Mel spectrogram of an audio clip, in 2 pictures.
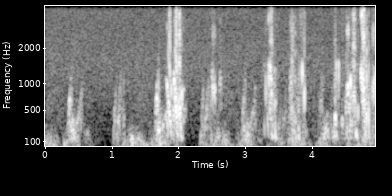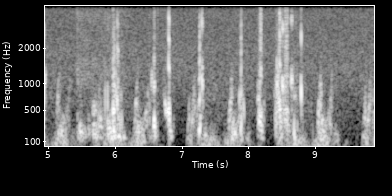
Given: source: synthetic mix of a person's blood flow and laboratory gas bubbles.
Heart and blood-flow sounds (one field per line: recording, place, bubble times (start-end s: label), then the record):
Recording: Doppler ultrasound of blood flow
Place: precordium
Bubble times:
1.78-2.10 s: bubbles
2.44-2.66 s: bubbles
3.26-3.50 s: bubbles
3.65-3.92 s: bubbles
4.27-4.98 s: bubbles
5.41-6.18 s: bubbles
6.51-6.64 s: bubbles
6.71-6.88 s: bubbles
7.23-7.33 s: bubbles
7.83-7.96 s: bubbles
8.12-8.25 s: bubbles
8.38-8.83 s: bubbles
From the record:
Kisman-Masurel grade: 233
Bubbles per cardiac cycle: several, 3 to 8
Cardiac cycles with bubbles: 50 to 99%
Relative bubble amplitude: loud (0.450 to 0.775)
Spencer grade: 3 (all of the cardiac periods contain showers or single bubble signals, but not dominating or overriding the cardiac motion signals)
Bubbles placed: only in the low amplitude regions of the cardiac cycle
